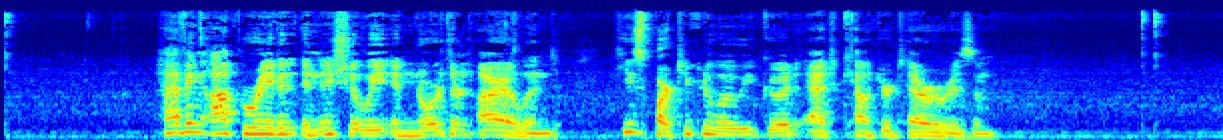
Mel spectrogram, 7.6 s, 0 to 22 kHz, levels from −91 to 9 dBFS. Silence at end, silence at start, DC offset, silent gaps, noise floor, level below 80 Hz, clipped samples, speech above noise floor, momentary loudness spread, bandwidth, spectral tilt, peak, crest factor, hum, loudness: 0.4 s; 0.05 s; under 0.1%; none; -55 dBFS; -58 dBFS; under 0.1%; 37 dB; 15 LU; 16.5 kHz; -5.5 dB/octave; -2 dBFS; 18 dB; none; -19 LUFS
